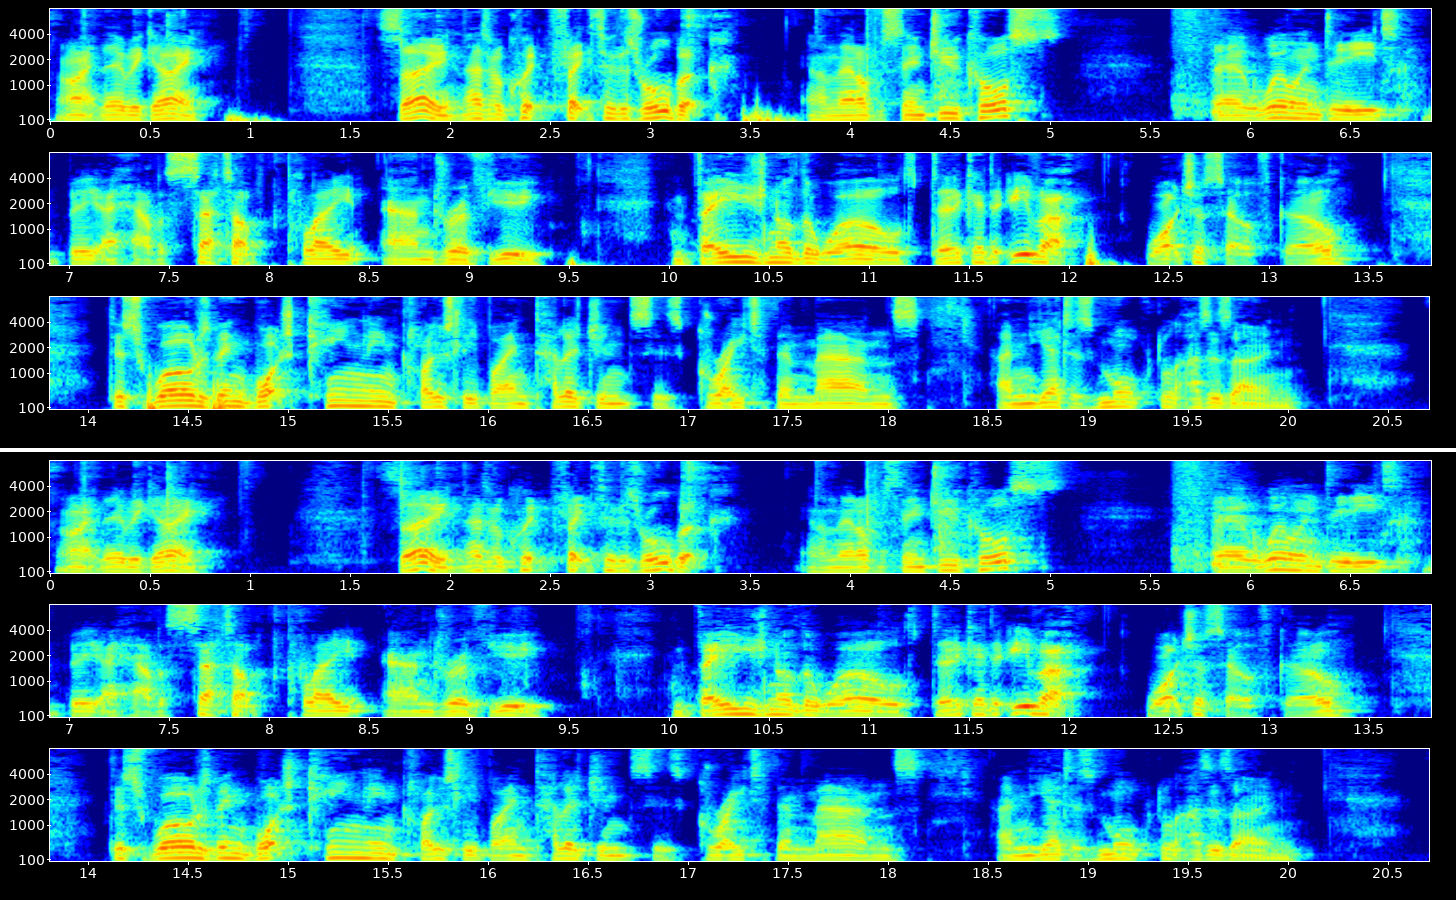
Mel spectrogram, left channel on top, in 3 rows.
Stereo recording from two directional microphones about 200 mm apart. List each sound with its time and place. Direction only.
0.0 s speech: 30° left (ahead or behind)
1.7 s speech: 40° left (ahead or behind)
